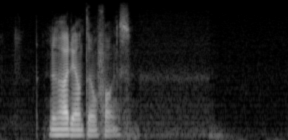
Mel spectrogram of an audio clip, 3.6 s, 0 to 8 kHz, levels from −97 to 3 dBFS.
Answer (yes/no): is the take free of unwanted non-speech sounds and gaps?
yes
